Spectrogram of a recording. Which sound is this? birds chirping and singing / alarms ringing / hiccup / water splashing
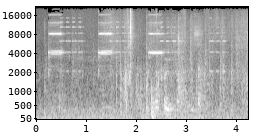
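alarms ringing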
